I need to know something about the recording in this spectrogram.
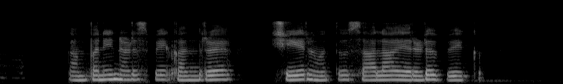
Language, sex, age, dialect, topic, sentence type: Kannada, female, 18-24, Northeastern, banking, statement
